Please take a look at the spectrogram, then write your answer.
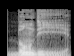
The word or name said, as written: bondir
